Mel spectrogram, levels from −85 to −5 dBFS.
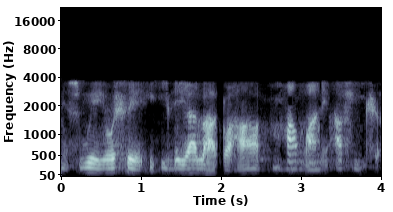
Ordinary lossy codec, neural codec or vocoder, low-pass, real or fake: AAC, 16 kbps; codec, 16 kHz, 2 kbps, FreqCodec, larger model; 3.6 kHz; fake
